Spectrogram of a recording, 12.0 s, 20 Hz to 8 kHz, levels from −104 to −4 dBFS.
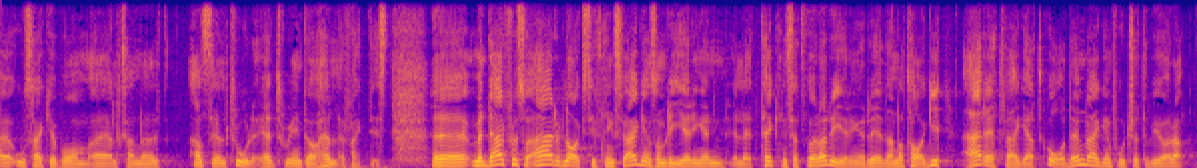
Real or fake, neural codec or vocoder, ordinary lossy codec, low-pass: real; none; none; none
